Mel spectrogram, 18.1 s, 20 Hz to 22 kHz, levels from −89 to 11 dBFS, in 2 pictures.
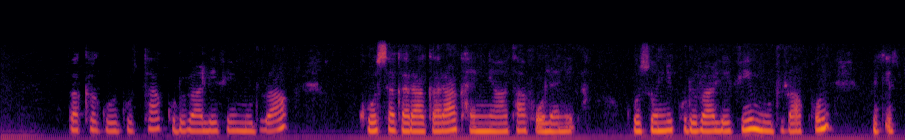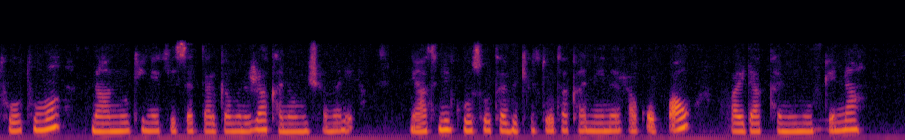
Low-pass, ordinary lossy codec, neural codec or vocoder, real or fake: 7.2 kHz; Opus, 16 kbps; none; real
